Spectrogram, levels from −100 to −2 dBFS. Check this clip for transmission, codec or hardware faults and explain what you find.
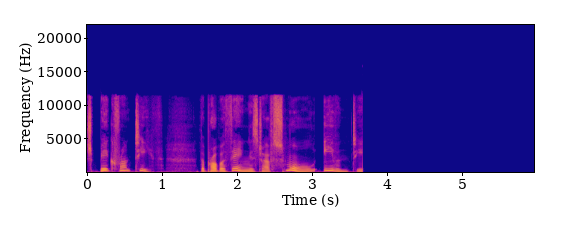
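The speech runs until 3.68 s, then cuts to silence that lasts to the end, about 2.3 s. This is an audio dropout to silence. Even the room tone vanishes, so the output is plain silence, not a quiet passage. The likely cause is that the input was lost, through a disconnected device, a failed link or a mute, while the recorder kept writing samples. Whatever was said after the cut is missing.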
